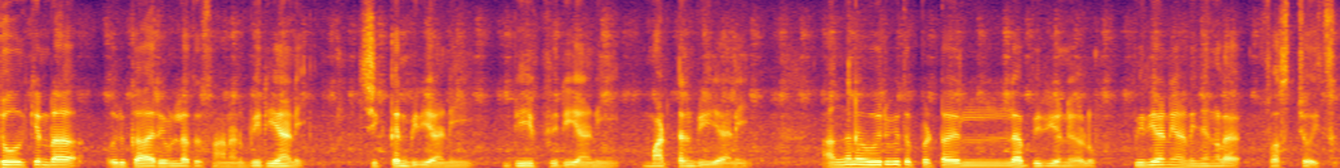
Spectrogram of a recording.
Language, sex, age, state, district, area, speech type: Malayalam, male, 30-45, Kerala, Malappuram, rural, spontaneous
